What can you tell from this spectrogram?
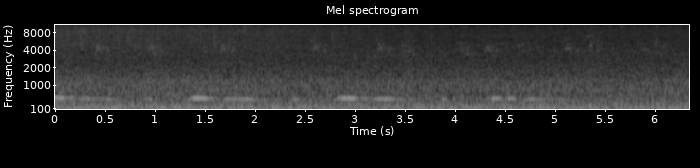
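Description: A dove cooing: low coos in about four short phrases of one or two notes each, with faint chirps of small birds behind.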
